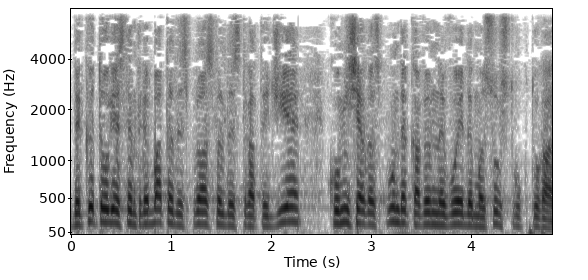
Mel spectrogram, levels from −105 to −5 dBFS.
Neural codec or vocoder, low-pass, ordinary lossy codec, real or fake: none; 7.2 kHz; none; real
